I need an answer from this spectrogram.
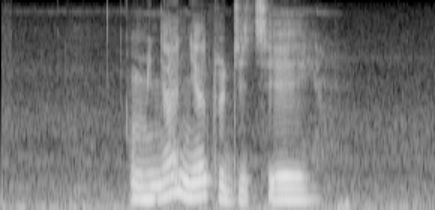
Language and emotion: Russian, sad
